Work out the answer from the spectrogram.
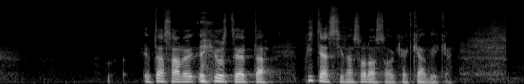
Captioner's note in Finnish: naurua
